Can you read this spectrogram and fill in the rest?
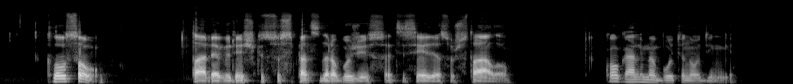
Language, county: Lithuanian, Šiauliai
